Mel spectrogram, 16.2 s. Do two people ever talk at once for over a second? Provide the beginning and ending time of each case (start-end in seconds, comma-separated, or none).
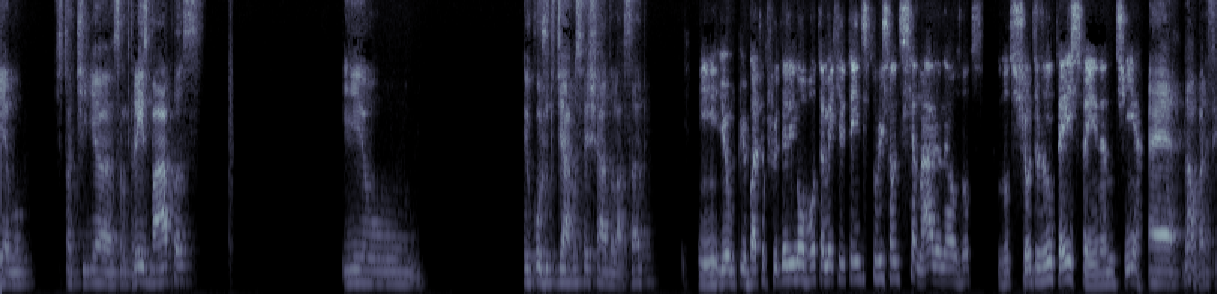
none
